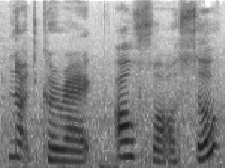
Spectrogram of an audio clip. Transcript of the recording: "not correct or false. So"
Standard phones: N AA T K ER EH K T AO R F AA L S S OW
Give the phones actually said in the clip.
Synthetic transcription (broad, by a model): N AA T K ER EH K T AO L F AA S S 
